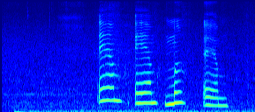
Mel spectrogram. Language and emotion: Russian, sad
